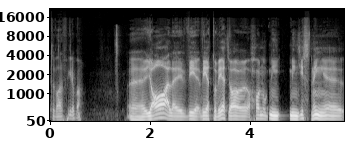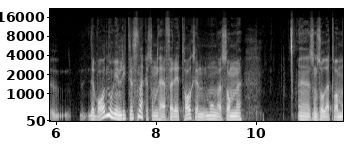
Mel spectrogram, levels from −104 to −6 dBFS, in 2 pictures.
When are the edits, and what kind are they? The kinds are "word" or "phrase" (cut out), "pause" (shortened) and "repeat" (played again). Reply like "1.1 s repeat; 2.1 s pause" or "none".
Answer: 4.3 s word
